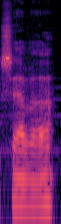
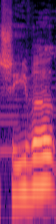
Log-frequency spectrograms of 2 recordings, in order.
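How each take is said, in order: First: The first vowel sounds like 'eh'. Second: The first vowel sounds like 'ee'. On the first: This keeps the name apart from other figures. "I like saying it like Sheva" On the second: This is how the name is probably meant. "they probably pronounce it Shiva since there's two E's"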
